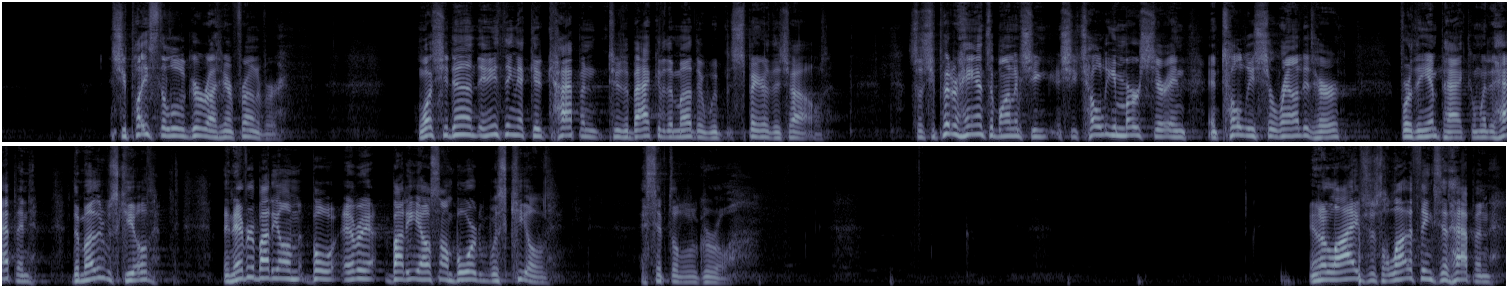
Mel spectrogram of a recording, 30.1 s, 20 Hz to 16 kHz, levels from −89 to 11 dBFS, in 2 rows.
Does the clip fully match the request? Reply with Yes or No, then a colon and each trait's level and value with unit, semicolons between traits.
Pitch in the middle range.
Yes: medium, 180 Hz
